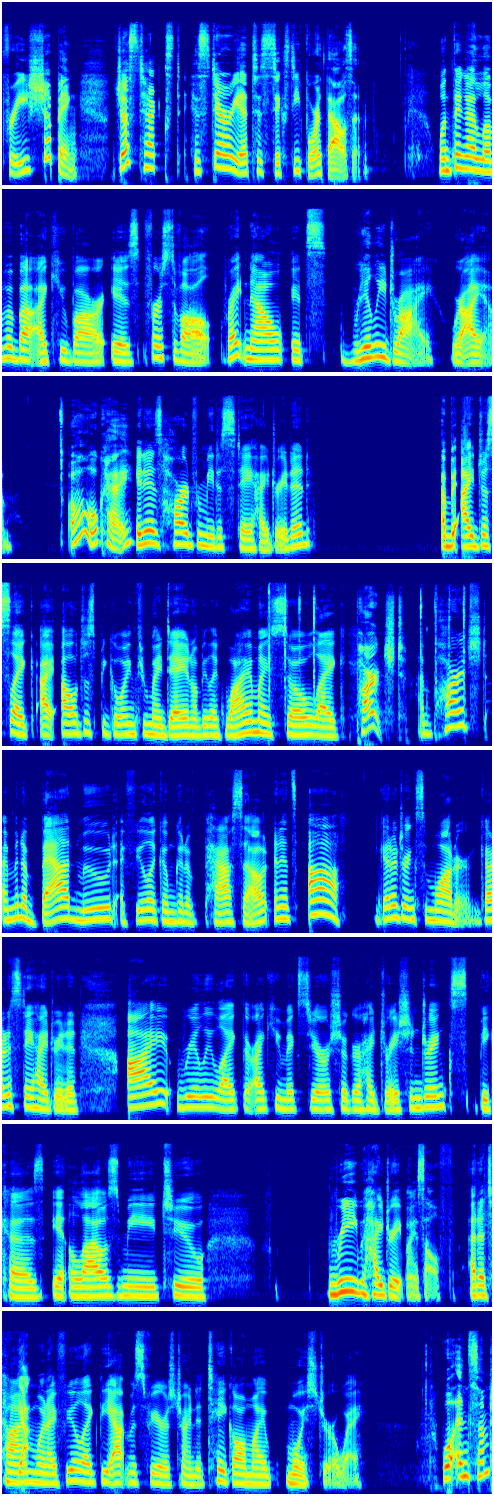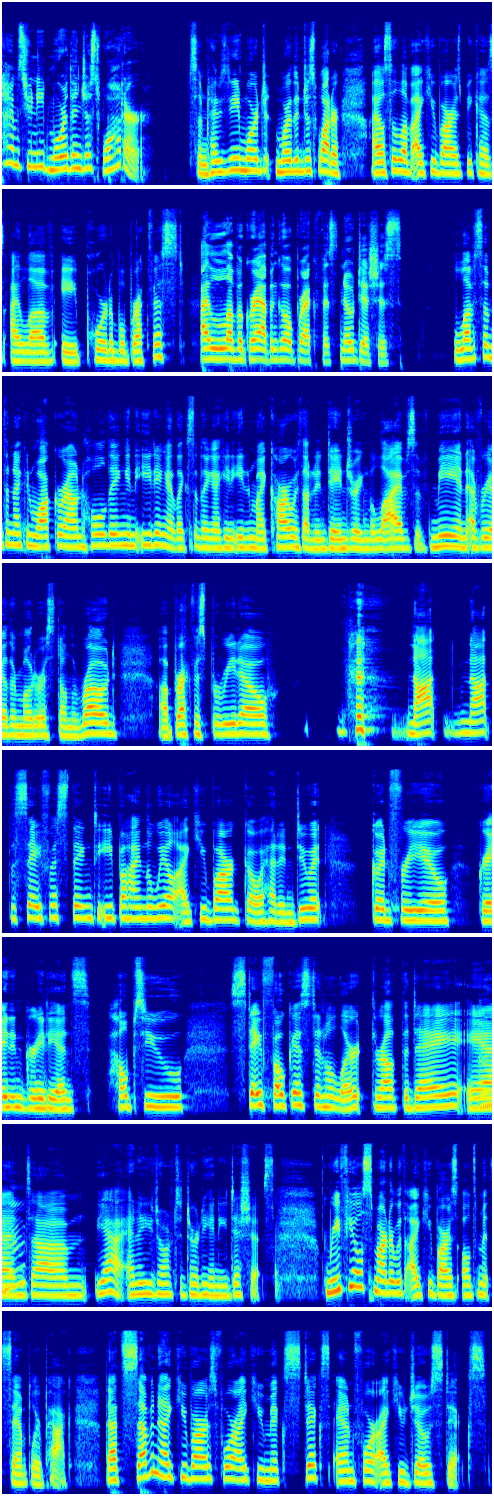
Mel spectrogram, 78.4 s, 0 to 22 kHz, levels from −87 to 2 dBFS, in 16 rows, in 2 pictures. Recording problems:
none

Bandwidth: 14.5 kHz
